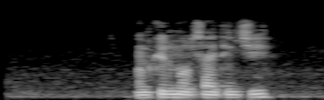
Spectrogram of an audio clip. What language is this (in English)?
Uzbek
